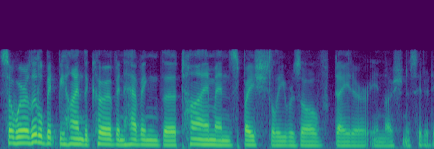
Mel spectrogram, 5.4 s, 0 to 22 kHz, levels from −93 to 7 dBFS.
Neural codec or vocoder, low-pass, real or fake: none; 5.4 kHz; real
